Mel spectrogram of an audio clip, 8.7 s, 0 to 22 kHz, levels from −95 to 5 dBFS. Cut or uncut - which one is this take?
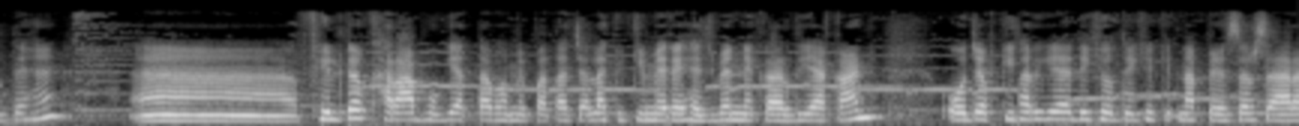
cut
